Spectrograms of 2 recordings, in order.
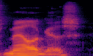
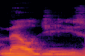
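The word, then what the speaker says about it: Melges: Yeah, we got to teach the foil how to pronounce Melgus. Not fun to see. Not Mel Gez or Melisgus.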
